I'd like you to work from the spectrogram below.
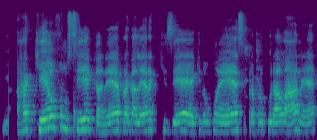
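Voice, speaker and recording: Bright-voiced Brazilian man in an echoey room. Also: high-pitched, fairly even intonation, slow. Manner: informal, slangy, encouraging. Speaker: podcast host, interviewer. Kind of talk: casual interview chat.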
